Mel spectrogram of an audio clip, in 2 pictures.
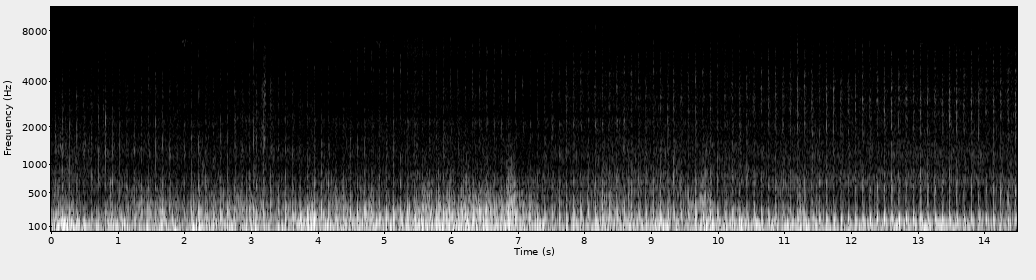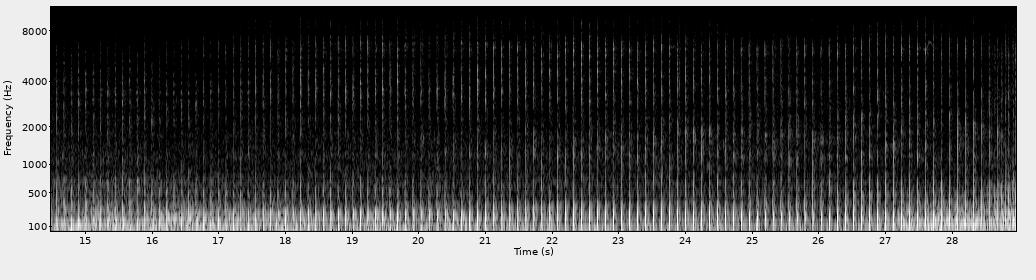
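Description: Vintage inboard boat engine running with a steady, slow putt-putt firing beat. The beat grows louder and more distinct in the second half.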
